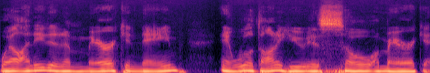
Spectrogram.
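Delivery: normal talking voice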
